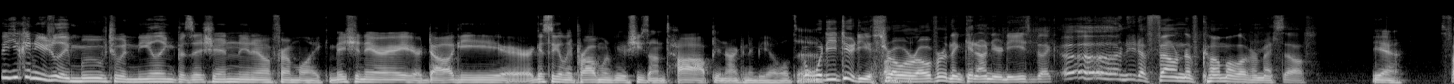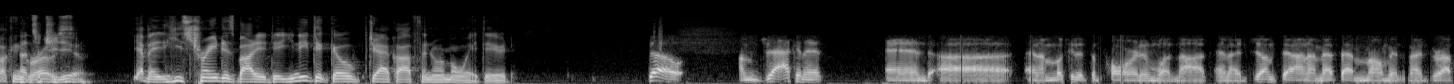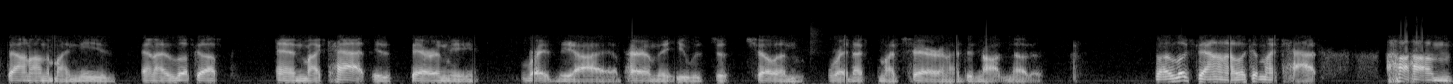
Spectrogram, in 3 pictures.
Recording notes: Phone calls and listener email.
